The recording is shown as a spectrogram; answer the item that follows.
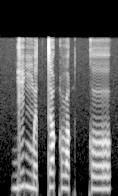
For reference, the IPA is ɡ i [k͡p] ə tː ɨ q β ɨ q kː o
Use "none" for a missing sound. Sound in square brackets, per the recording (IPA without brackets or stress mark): ŋ͡m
